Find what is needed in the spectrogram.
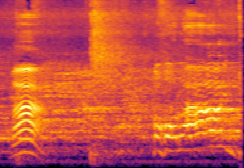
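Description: A man's voice calls out once with a pitch that rises and falls, and about a second in a volleyball thuds once on the court; talking resumes near the end.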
